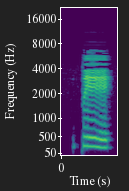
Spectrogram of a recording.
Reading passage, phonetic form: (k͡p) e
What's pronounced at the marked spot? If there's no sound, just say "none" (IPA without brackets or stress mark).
p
